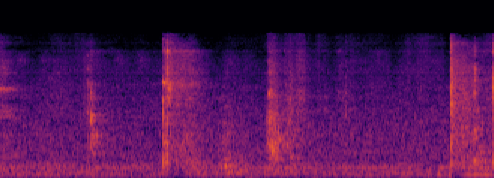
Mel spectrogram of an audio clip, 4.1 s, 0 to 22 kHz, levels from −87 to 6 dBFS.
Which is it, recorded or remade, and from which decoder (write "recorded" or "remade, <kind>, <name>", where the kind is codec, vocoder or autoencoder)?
remade, codec, DAC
